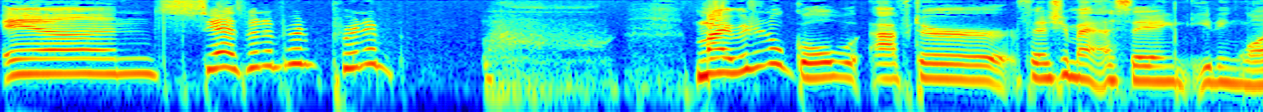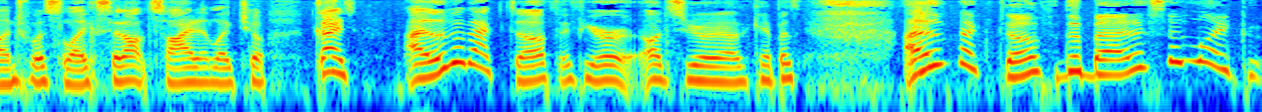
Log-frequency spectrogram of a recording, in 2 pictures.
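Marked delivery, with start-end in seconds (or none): 10.8-12.5 talking through a yawn, pitched up. Chatting to viewers about her day, yawning. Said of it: "Excuse me, I'm yawning".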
